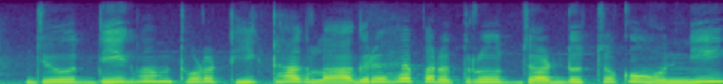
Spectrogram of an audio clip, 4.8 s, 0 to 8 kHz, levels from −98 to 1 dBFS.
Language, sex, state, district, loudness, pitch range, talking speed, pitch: Hindi, female, Rajasthan, Nagaur, -16 LUFS, 230-270 Hz, 160 wpm, 250 Hz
